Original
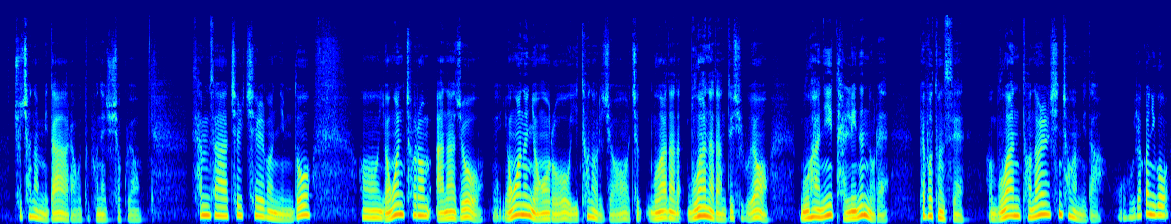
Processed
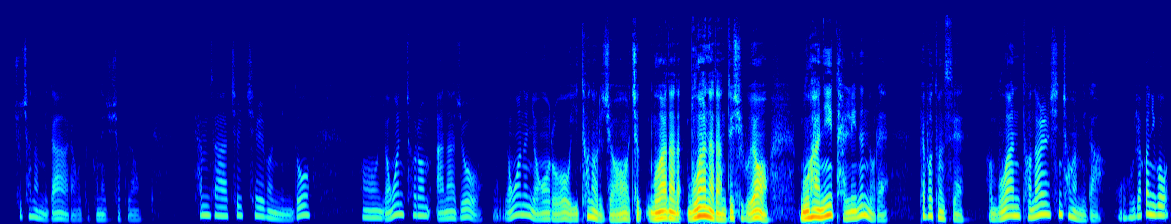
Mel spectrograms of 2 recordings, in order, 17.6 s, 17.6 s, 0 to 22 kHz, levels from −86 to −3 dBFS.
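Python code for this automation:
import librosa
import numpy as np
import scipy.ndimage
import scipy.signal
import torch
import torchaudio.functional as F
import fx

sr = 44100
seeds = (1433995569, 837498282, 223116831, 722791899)

y = fx.gain(x, sr, db=fx.line((7.87, -19.0), (8.53, -7.0), (9.54, 1.0), (12.33, 1.0), (12.81, -8.5)))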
